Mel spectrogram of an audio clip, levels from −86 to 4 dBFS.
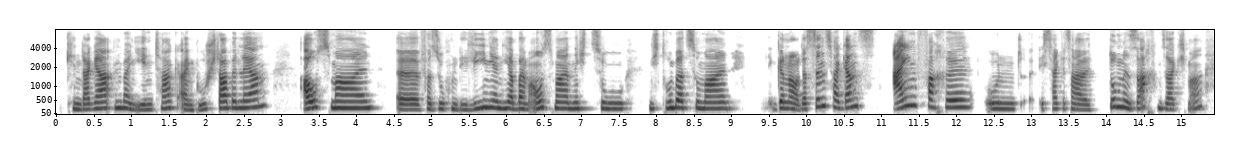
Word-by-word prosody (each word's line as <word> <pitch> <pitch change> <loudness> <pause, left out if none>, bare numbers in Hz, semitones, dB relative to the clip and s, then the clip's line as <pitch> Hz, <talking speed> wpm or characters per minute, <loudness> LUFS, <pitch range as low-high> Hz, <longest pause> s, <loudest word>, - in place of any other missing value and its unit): Kindergarten 215 +5 +1
war 225 - 0
jeden 180 -1 -3
Tag 220 +4 -2
ein 170 -2 -1
Buchstabe 225 +6 +1
lernen, 255 +6 +1 0.4
ausmalen, 230 +1 +3 0.2
äh, 180 -1 +1
versuchen, 195 +1 -5
die 175 0 -6
Linien 230 +6 0
hier 215 -1 +2
beim 205 -1 -1
Ausmalen 220 -1 0
nicht 210 0 -4
zu 200 -2 -3 0.3
nicht 210 +1 -8
drüber 235 +1 +3
zu 235 -1 -4
malen. 215 0 +1 0.5
Genau, 205 -2 +1
das 195 +1 -3
sind 285 +3 +2
zwar 250 -5 -1
ganz 270 +6 0 0.2
einfache 260 -5 +3
und, 200 -1 -4 0.2
ich 190 +1 -11
sage 200 +1 -5
jetzt 200 +1 -12
mal, 175 -2 -2 0.2
dumme 265 -3 +1
Sachen, 220 +3 -3
sage 190 -1 -3
ich - - -14
mal, 245 +6 -6
215 Hz, 145 wpm, -22 LUFS, 195-235 Hz, 0.5 s, ausmalen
